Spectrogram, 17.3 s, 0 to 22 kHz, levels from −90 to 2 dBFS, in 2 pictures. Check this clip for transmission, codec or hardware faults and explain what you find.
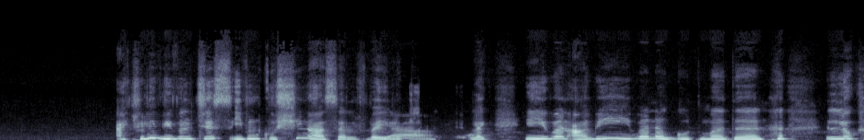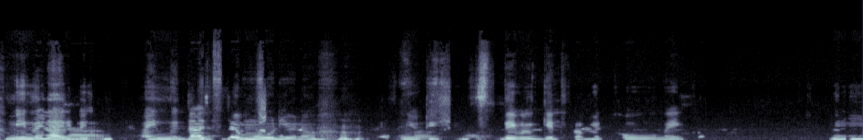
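Two echo-control faults are audible in the speech, both tied to a speakerphone-style echo canceller struggling while both ends talk.

Speech suppressed in double talk occurs at 4.08–4.73 s, 9.42–10.11 s, 10.69–12.11 s, 12.35–12.68 s and 13.08–13.44 s. The likely cause is the canceller failing to tell this talker from returning loudspeaker echo while the far side spoke, so it pulled everything down. The voice sinks by roughly 35 to 40 dB at its deepest. The longest stretch, near 11 s, loses about a second of speech.

Echo leak appears at 11.20–11.49 s, 12.95–13.12 s and 13.32–13.58 s. A delayed copy of the voice returns 280 ms late, likely because the loudspeaker side's canceller let part of its microphone pickup of the loudspeaker slip through and send it back. The first burst is strong, only about 5 dB under the speech. The later two are faint ghosts roughly 20 to 25 dB down, overlapping the suppression dips.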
